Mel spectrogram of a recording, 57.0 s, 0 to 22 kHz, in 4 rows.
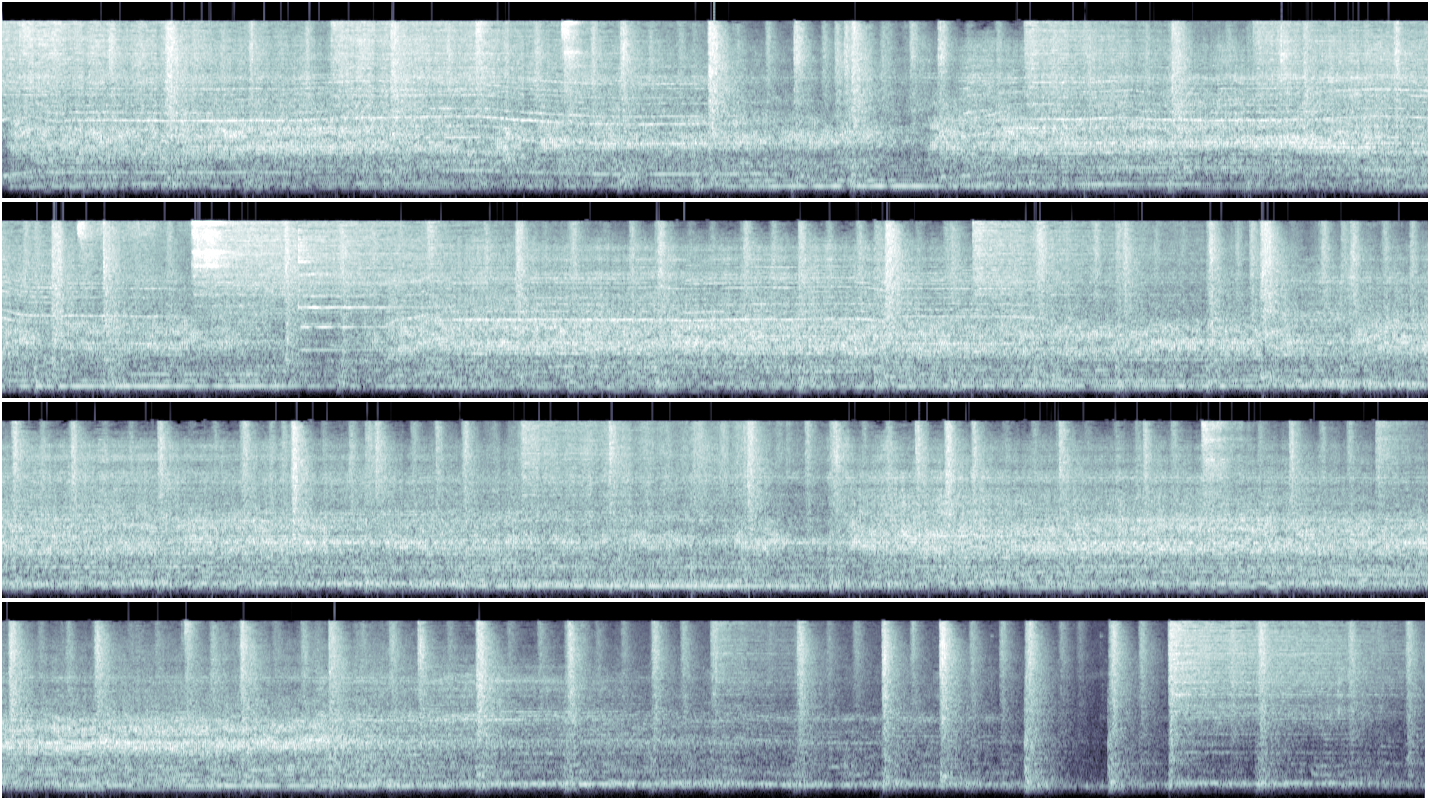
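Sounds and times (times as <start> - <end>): trumpet long held notes: 0.0 - 53.6
drum kit: 0.0 - 57.0.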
